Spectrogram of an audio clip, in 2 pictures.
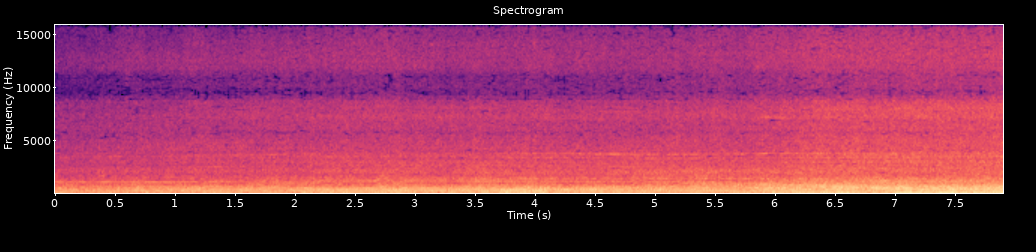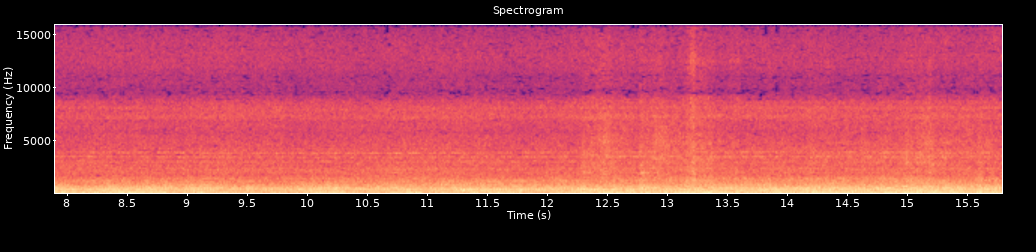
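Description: Wengernalpbahn rack-railway train running, a steady rumble of wheels and motors that grows louder about six seconds in.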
